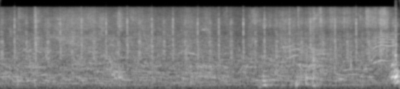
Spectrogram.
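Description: Low murmur of many children's voices chattering at once, with no single voice standing out; one voice comes in clearly at the very end.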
